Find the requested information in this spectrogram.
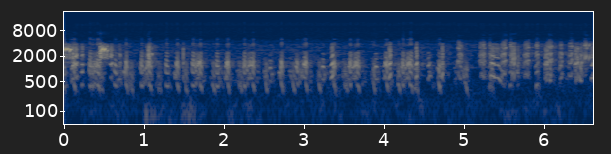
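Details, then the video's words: Chukar partridge calls during a fight between a decoy bird and a wild mountain chukar; sharp repeated clucks in quick rhythmic runs, steady and insistent throughout. "shikari chakor aur pahrhi chakor k darmiyan zbardas layi😍 keklik sesi chakor"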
